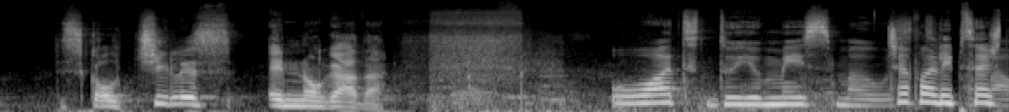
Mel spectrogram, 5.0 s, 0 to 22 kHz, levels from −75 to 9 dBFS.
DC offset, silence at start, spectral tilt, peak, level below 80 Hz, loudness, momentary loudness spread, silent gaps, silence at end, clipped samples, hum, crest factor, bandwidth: under 0.1%; 0.3 s; -4.5 dB/octave; -2 dBFS; -42 dBFS; -16 LUFS; 16 LU; none; 0 s; under 0.1%; none; 14 dB; 16 kHz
